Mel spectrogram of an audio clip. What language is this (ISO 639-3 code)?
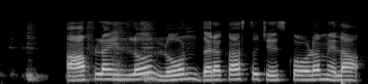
tel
